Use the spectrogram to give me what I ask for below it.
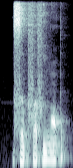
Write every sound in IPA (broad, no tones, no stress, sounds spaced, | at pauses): s ə p f ɐ f ĩ ŋ ɔ̃ p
